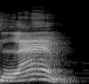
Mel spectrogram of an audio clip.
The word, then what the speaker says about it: lamb: Here B has given after M. It's why B is silent.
